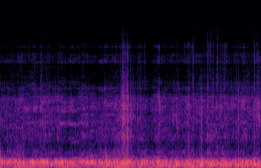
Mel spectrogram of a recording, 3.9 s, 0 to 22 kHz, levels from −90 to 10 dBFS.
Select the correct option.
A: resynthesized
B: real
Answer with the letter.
A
